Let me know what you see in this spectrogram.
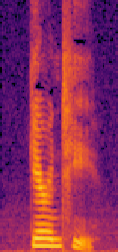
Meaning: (noun) 1. Anything that assures a certain outcome 2. A legal assurance of something, e.g. a security for the fulfillment of an obligation
- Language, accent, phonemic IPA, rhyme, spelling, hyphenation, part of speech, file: English, US, /ˌɡɛɹ.ənˈtiː/, -iː, guarantee, guar‧an‧tee, noun / verb, En-us-guarantee.ogg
